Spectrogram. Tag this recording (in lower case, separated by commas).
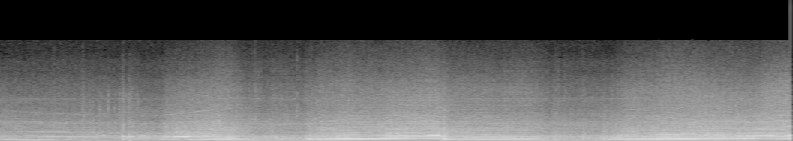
car, vehicle, motor vehicle (road)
